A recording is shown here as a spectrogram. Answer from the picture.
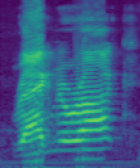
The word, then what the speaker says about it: Ragnarok: Ragnarok? – Yeah, you said it right.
